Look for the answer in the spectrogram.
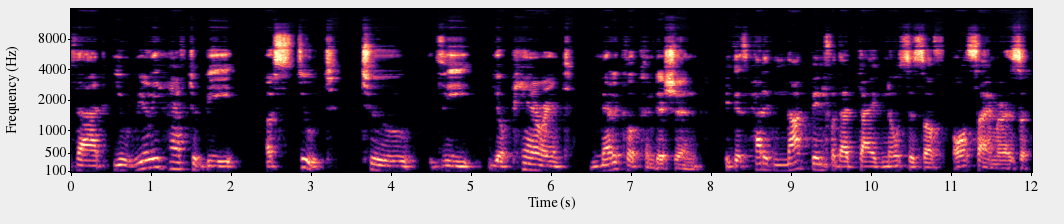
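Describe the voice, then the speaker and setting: A man's voice: fairly low pitch, unhurried, a little mellow, reverberant, rough recording. A man hosting an interview podcast, listening attentively, backchanneling often and summing up his guest's points. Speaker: podcast host. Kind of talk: conversational interview.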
